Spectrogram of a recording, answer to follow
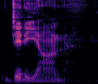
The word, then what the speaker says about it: Didion: uh joan died on d-don how do you pronounce the name i know she's a just a great prolific writer didion didion yeah didion didion i picked up uh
